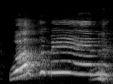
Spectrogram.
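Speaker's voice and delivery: very high, loud shouted welcome; shop greeter yell. Retold or imitated. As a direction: belt it out like an overeager store greeter. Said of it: "somebody yelling at you".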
